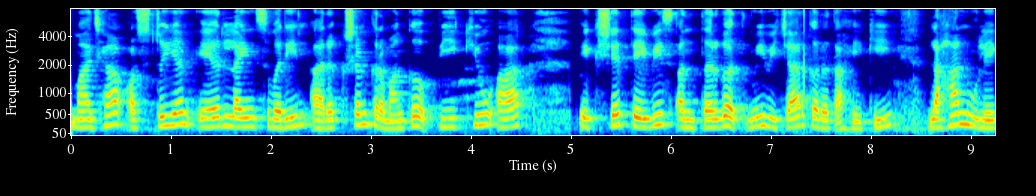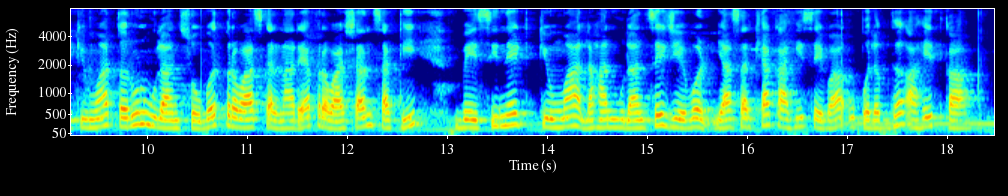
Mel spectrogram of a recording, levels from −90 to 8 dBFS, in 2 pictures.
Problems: constant background noise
